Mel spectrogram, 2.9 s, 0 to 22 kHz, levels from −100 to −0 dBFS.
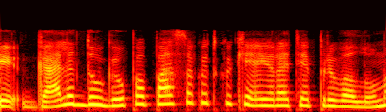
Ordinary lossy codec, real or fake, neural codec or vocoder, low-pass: AAC, 48 kbps; real; none; 7.2 kHz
